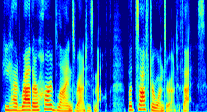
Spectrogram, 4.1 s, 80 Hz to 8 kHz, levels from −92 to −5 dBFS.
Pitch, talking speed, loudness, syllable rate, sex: 240 Hz, 205 wpm, -20 LUFS, 6.1 syllables/s, female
